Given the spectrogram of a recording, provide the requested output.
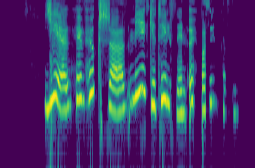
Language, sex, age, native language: Icelandic, female, 11, Icelandic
